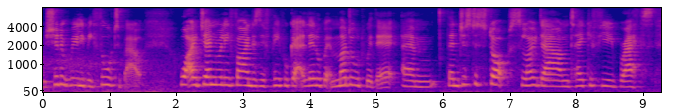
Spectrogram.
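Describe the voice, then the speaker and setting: A woman with a fairly high voice gives breathwork instruction in an informal, explanatory style. She guides gently, letting her phrases end softly. The recording is roomy, with a clear echo around her voice. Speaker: yoga breathwork teacher. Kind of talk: instructional demonstration, casual explaining. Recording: roomy, echoing indoor sound.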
